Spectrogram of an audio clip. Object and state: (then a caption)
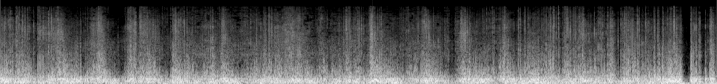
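Metal mesh microphone grille being scratched. Fingertips and nails scratch fast and aggressively across the hollow, perforated metal mesh head of a black microphone. The result is a loud, continuous, rumbling scrape, heavy in the low end and muffled, with only brief dips in the dense texture.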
